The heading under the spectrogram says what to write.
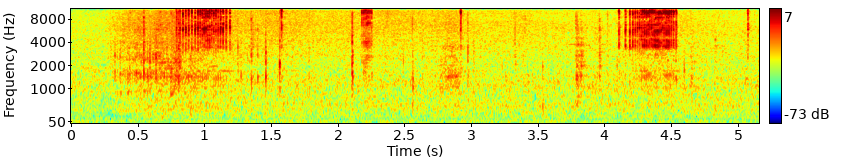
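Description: A fishing reel on a small boat cranks in line in two short bursts of fast ratcheting clicks, pulling up a rig that brings a thick clump of water plants aboard, with scattered single ticks between them over a low, steady background hum.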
